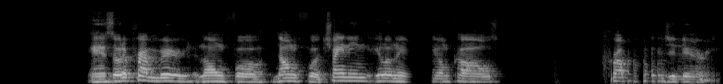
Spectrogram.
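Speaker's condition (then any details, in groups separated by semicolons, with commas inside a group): No condition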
